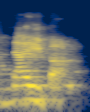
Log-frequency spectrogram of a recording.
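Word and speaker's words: Naybа: And sometimes people say to me, Matt, why Neighbour? And it's spelled unusually, it's spelled N-A-Y-B-A.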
